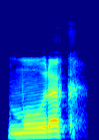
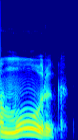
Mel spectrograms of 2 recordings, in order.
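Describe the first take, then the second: First: मूर्ख said as "moo-rak"; wrong pronunciation. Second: मूर्ख as one syllable, "moork"; correct pronunciation. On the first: Teacher shows students the error, मूर्ख as "moorak". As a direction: add a vowel after r in मूर्ख. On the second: Teacher corrects students, मूर्ख as "moorkh". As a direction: close मूर्ख on joined rk. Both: Shown as a demonstration. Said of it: "मूर्ख नहीं होता".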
